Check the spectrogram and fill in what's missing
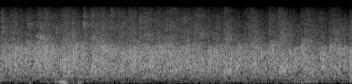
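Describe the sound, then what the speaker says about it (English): Attendees at a memorial lecture give a round of applause for a student receiving recognition, an even, continuous patter of many hands clapping at moderate loudness throughout. "A big round of applause for Tania."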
